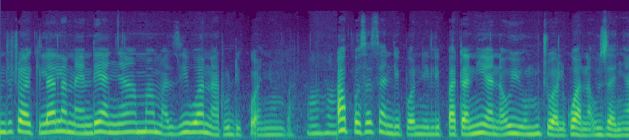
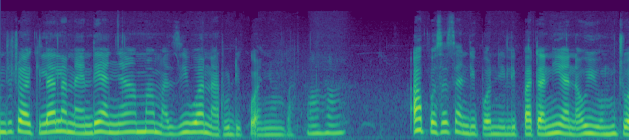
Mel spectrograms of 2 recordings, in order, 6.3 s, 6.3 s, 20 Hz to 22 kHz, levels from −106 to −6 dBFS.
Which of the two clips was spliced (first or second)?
first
